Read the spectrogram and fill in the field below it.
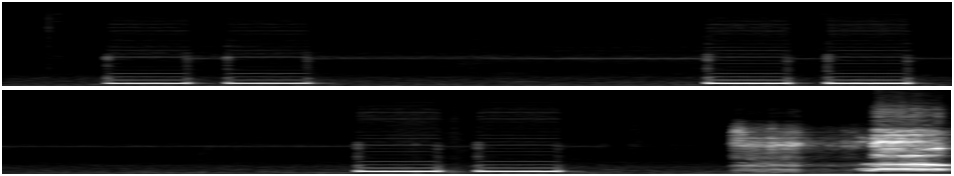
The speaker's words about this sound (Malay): saya akan call kawan saya seorang lagi lah uh, tunggu sekejap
